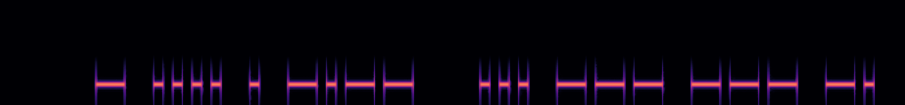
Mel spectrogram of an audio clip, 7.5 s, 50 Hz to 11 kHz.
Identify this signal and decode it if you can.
Morse code, heard as a keyed tone, about 15 wpm, 700 Hz. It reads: THEY SOON
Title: Sentences from Top 1200 Words 15wpm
